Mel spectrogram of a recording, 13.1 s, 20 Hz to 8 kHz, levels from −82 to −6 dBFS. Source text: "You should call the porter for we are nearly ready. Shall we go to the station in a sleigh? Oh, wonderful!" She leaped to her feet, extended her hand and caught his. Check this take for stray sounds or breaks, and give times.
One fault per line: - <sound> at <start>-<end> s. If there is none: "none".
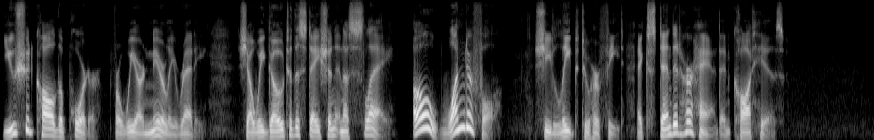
none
